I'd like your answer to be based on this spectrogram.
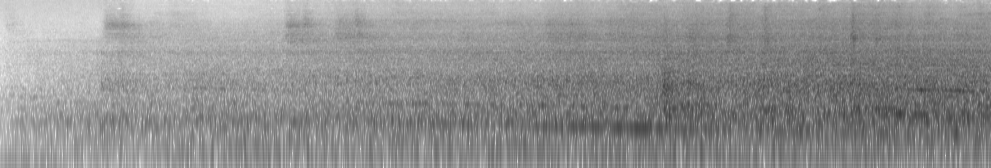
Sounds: underground

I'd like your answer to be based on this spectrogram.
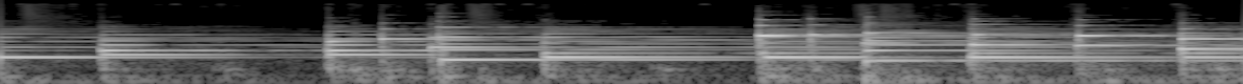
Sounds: music

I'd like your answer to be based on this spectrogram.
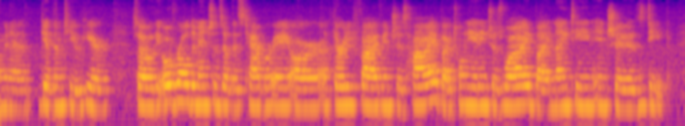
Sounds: speech

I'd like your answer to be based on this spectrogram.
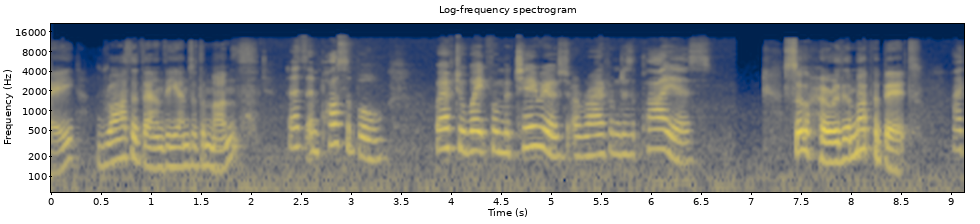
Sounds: speech

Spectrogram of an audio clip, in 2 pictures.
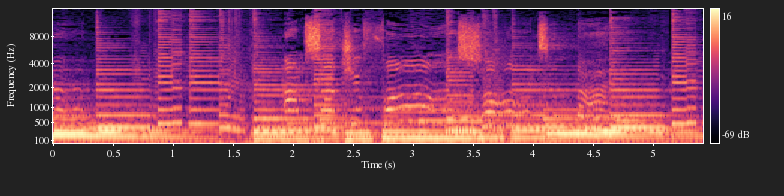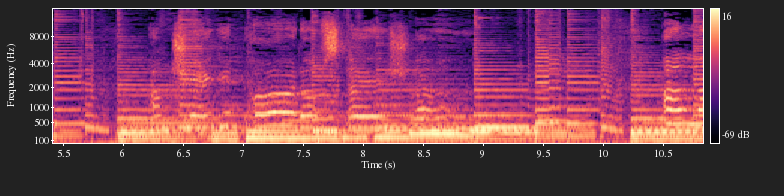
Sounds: plucked string instrument
guitar
strum
acoustic guitar
musical instrument
playing acoustic guitar
music

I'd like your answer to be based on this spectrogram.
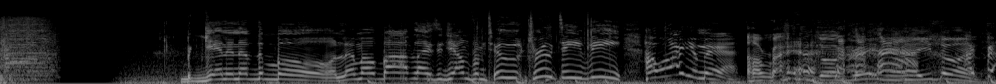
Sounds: speech

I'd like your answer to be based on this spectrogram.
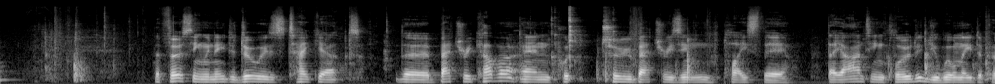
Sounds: speech

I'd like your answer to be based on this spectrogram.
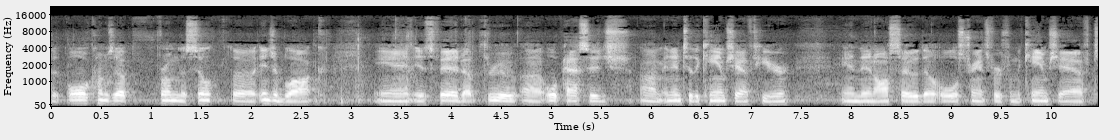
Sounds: speech

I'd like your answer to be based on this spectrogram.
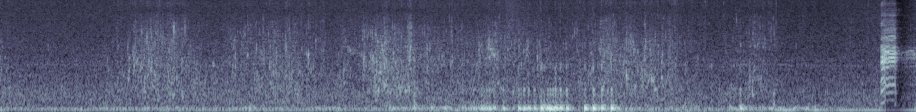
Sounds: bird

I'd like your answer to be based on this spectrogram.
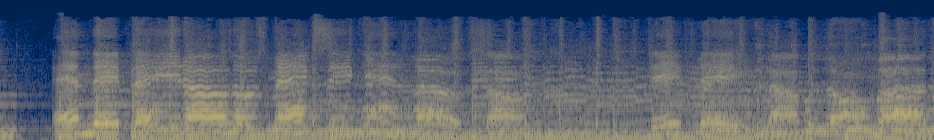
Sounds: music
country

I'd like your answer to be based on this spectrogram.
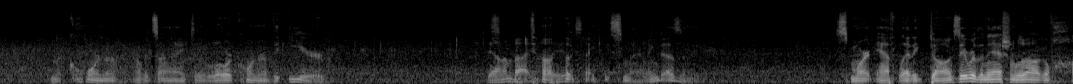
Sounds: speech

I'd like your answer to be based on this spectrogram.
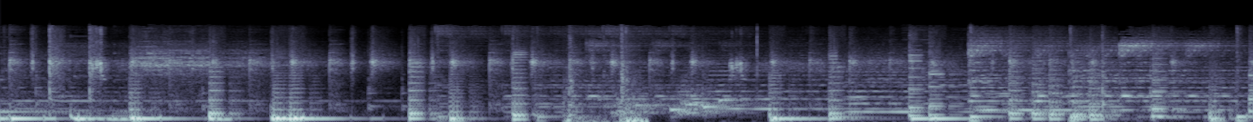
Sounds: music

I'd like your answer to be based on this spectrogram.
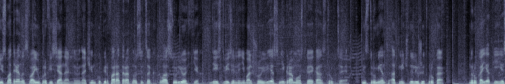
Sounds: speech
music

